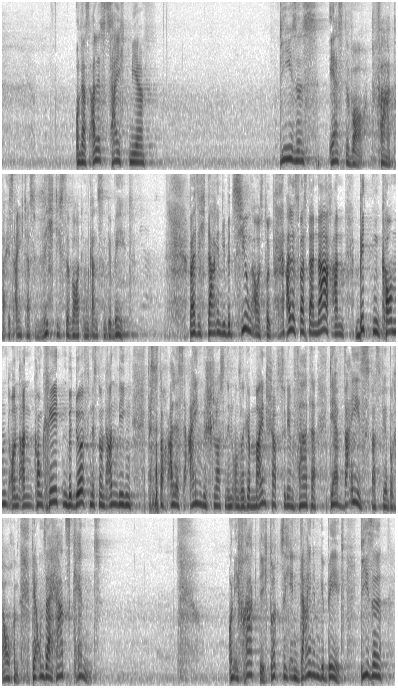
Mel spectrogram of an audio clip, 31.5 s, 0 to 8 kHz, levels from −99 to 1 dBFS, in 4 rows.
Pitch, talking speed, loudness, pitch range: 160 Hz, 125 wpm, -26 LUFS, 145-180 Hz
